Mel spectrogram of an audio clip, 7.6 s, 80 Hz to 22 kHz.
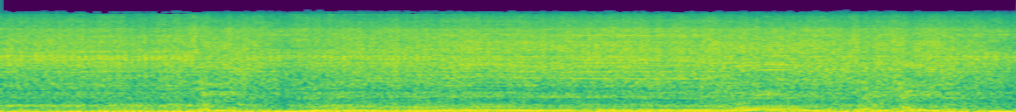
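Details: Freshly built 383 stroker small-block V8, just installed in a 1970 Monte Carlo and fired up for the first time: loud, deep rumble that climbs and falls cleanly on throttle blips with no knock or misfire. It revs freely and normally.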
